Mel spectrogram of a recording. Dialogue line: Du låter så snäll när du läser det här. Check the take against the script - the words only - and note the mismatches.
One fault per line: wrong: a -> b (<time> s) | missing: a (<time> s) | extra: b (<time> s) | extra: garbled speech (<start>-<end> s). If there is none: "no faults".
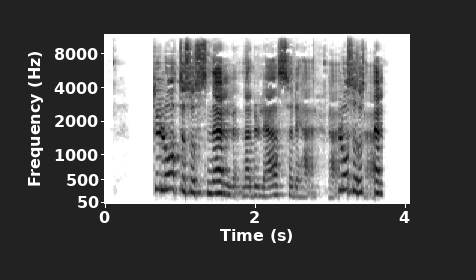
extra: garbled speech (2.9-3.7 s)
